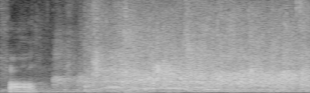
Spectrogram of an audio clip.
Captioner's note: applause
